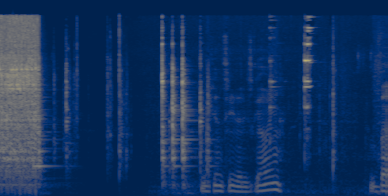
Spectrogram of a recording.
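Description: Metal tools clink against each other.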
